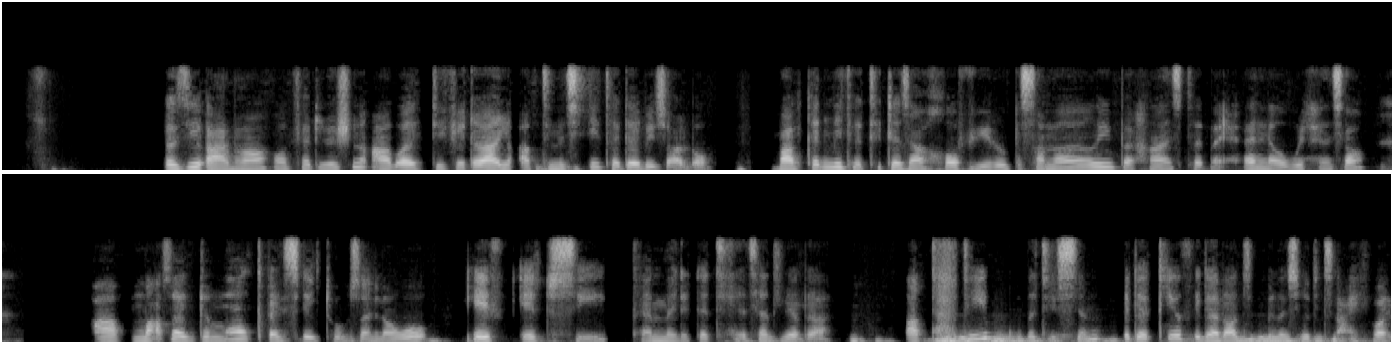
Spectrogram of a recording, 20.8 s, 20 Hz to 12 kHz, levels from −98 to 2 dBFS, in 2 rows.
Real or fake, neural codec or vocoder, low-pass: fake; codec, 16 kHz, 0.5 kbps, FunCodec, trained on Chinese and English, 25 frames a second; 7.2 kHz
